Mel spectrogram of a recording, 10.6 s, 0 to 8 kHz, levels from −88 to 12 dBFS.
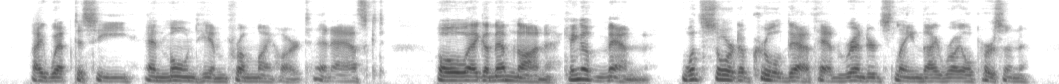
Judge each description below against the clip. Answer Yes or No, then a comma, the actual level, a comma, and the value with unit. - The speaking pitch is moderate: No, low, 125 Hz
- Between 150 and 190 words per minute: Yes, average, 160 wpm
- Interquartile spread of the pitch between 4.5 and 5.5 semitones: No, average, 3.5 semitones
